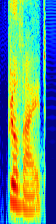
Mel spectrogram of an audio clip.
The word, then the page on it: provide: Indian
